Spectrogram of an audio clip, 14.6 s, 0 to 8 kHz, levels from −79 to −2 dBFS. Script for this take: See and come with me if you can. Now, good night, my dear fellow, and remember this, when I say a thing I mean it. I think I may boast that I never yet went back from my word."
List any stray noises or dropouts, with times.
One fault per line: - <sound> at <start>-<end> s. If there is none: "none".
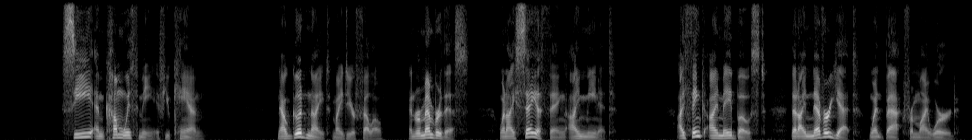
none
